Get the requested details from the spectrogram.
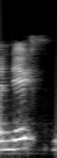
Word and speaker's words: Nyss: He's looking for a Nyx. Am I saying it right? The opposite of the ISN, the Nyx. – Yeah. – Yes, a Nyx male prostitute that services male clients.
